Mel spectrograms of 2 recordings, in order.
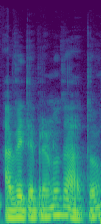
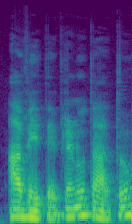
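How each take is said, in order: First: First reading of Avete prenotato at normal pace; Italian question read for learners. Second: Avete prenotato said very slowly, word by word; slow repeat. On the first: Teacher reads Italian question to students. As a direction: model the question for trainee waiters. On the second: Teacher repeats the question slowly for students. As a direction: stretch it out so learners can follow. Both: Shown as a demonstration. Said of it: "এটা আমি দুইবার করে পড়বো".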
